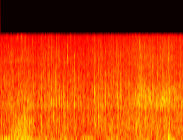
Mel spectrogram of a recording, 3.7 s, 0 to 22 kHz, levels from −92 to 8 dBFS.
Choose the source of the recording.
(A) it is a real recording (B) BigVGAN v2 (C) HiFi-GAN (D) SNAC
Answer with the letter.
A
